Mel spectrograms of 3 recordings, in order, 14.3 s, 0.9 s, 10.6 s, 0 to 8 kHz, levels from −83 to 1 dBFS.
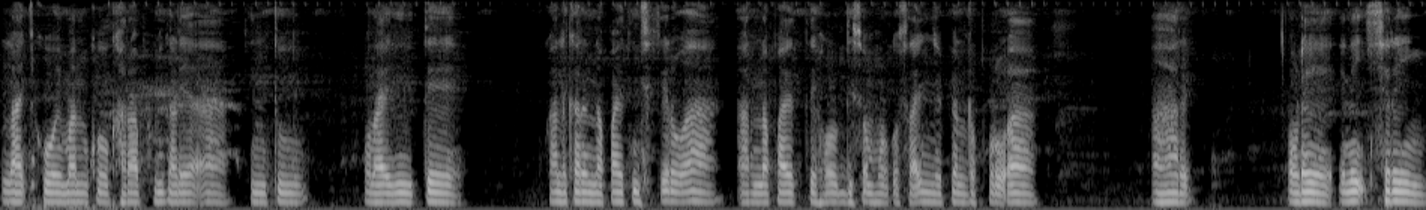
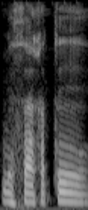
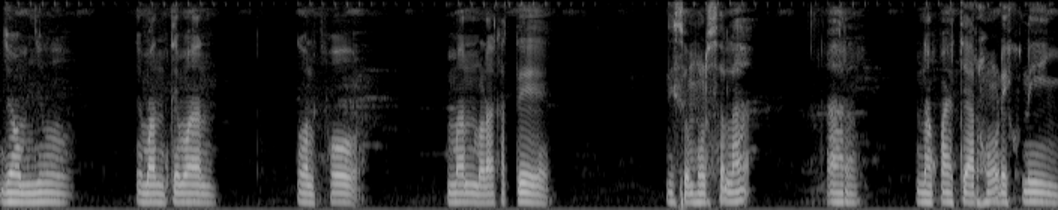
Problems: background sounds at intervals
